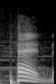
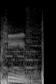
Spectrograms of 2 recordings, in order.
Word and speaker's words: pen: Remember, it's pen, not peen. Pen.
